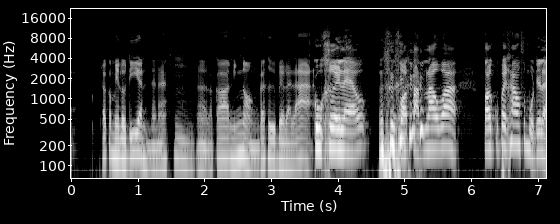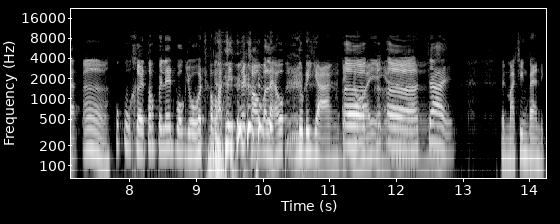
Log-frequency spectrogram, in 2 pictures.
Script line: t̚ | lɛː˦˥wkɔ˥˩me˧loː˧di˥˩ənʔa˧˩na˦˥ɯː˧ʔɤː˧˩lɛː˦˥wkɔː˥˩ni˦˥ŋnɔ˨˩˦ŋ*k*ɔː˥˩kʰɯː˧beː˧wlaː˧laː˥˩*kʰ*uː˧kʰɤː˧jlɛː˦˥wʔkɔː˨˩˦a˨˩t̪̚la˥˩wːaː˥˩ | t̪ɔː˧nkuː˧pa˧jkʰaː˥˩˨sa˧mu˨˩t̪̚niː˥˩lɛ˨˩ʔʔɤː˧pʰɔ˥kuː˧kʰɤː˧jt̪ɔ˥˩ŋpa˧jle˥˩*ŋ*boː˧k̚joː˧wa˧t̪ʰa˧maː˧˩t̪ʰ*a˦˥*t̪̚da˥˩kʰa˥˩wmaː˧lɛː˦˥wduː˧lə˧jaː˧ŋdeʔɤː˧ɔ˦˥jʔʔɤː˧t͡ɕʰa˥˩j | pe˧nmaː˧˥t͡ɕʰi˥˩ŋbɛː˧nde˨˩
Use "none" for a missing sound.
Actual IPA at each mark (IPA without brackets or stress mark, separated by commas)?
k, k, n, i˦˥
